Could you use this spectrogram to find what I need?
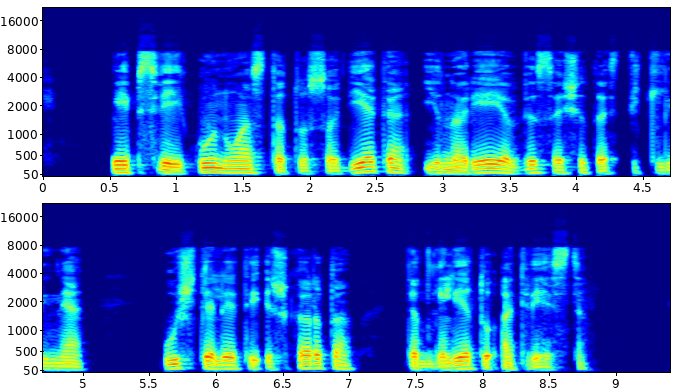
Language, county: Lithuanian, Telšiai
